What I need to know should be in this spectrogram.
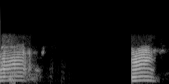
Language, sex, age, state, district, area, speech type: Gujarati, male, 60+, Gujarat, Rajkot, urban, conversation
